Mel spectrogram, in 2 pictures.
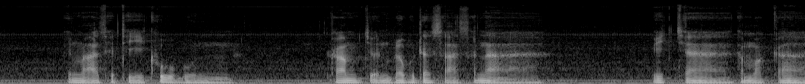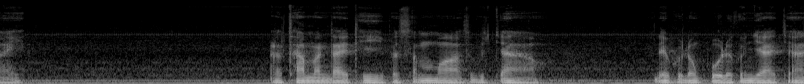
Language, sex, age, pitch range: Thai, male, 60-79, 80-90 Hz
